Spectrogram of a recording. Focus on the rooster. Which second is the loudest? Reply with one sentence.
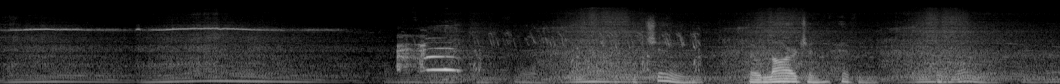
The volume of the rooster peaks at 4 seconds.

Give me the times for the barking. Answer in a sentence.
The barking can't be heard in this clip.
